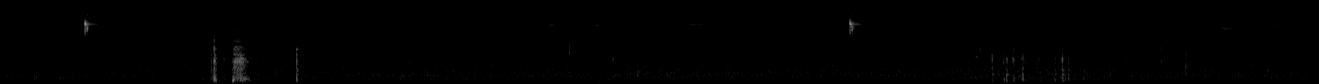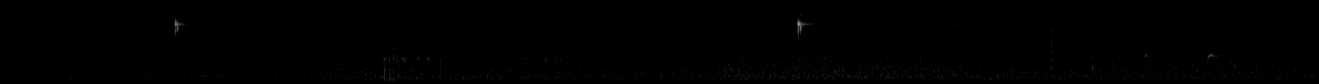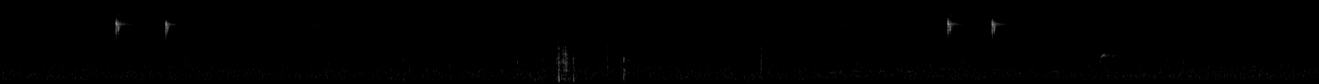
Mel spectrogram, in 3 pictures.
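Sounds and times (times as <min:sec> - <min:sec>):
background hiss: 0:00.0 - 0:39.5
pumpkin toadlet chirping: 0:08.5 - 0:08.7, 0:21.2 - 0:21.4, 0:35.8 - 0:36.5.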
